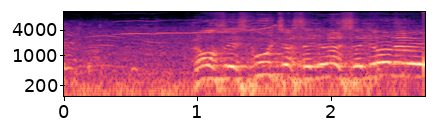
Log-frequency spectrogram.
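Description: A crowd shouts and cheers loudly outdoors.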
